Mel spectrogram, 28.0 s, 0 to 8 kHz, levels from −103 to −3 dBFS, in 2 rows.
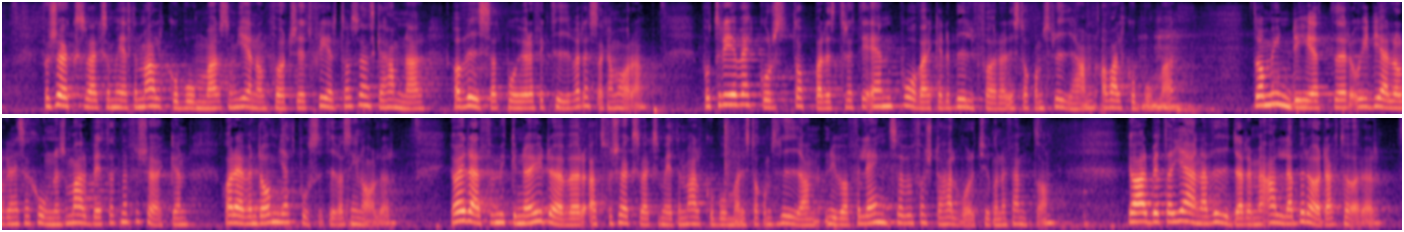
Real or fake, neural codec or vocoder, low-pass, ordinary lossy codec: real; none; none; none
